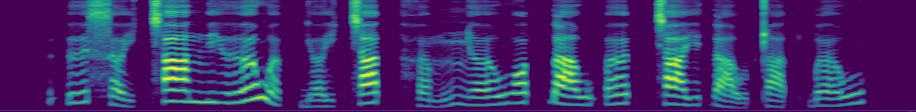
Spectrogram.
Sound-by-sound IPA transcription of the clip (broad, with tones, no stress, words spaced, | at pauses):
ʔɨ˧˥sə˨˩˨j ca˧njɨ˧˥ə̯ wə˨˩k̚jə˨˩jca˦˥t̚hə˨˩˦m ɲəː˧˥ wɔ˦˥t̚ɗa˧wʔəː˦˥t̚ ca˧jɗa˨˩˨w ʈa˨˩t̚ɓə˧˥w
